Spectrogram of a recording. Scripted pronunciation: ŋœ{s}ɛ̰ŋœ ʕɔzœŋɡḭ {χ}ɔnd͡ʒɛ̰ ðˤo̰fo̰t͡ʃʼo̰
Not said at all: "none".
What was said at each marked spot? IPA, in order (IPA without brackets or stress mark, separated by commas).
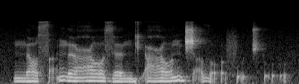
sˤ, ʕ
